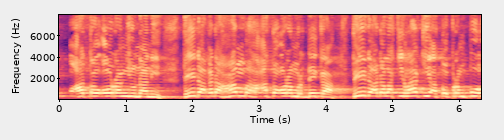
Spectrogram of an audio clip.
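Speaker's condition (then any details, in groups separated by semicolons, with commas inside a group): No condition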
